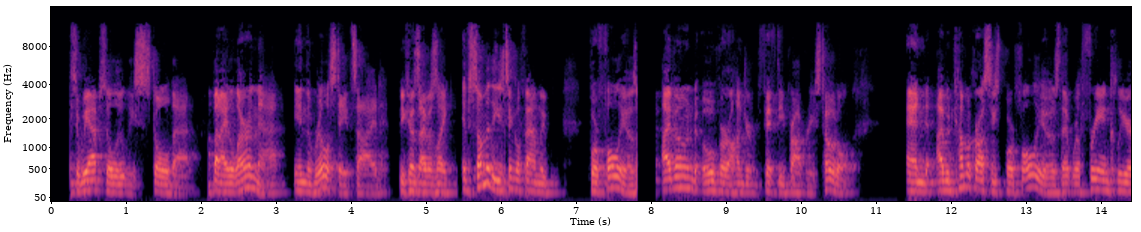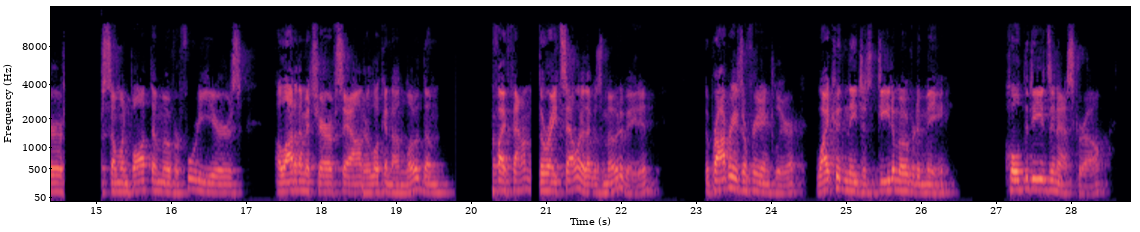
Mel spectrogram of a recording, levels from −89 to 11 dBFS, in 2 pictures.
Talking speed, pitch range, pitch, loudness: 190 wpm, 115-145 Hz, 125 Hz, -25 LUFS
